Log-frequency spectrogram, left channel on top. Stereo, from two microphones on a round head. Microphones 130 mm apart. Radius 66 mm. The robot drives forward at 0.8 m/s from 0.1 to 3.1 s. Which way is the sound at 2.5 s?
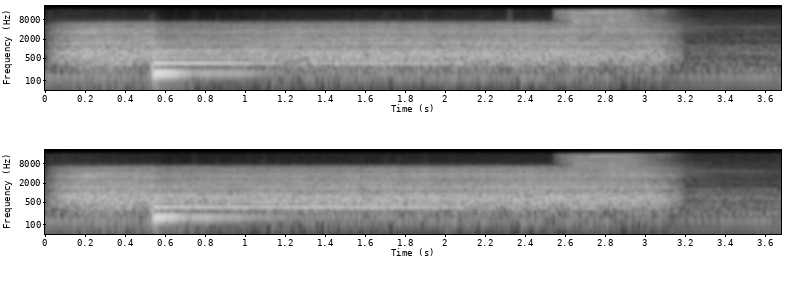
35° left (ahead or behind).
